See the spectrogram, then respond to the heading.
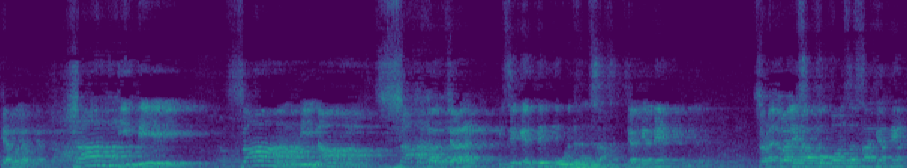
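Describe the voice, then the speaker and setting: A man, a Jain monk, leading a slow pronunciation lesson and having his audience repeat each word after him. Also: sits high, fairly even intonation, a bit bright. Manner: slow drilling, asks the audience to repeat words. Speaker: Jain monk teaching a class. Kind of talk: pronunciation lesson with call-and-response. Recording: echoey hall, far from mic, crowd.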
